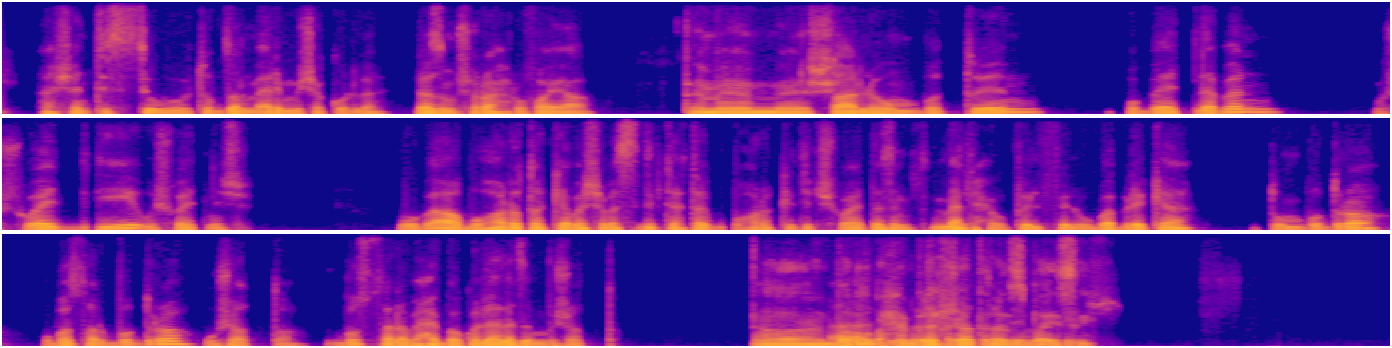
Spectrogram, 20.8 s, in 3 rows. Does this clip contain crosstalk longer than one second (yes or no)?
yes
